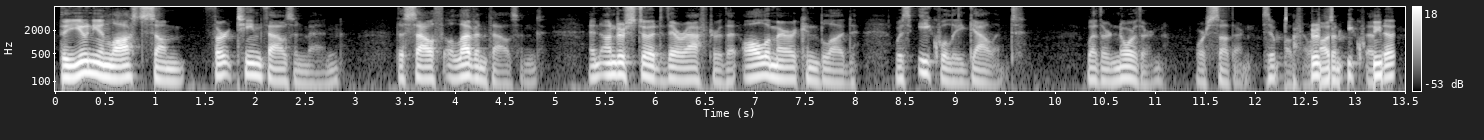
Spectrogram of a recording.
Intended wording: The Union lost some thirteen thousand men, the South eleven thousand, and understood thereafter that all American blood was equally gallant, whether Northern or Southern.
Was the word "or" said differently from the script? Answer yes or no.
no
